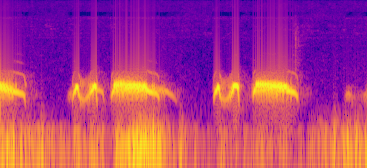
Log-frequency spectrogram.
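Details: Spotted dove lure call for trapping: two phrases of quick paired notes then a drawn-out coo, over steady low rumbling background noise.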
